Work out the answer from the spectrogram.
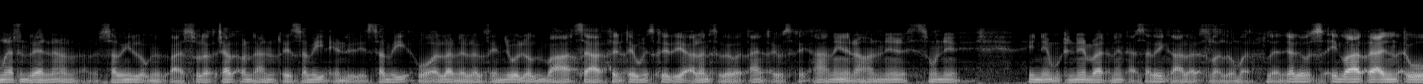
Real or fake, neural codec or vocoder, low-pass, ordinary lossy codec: fake; autoencoder, 22.05 kHz, a latent of 192 numbers a frame, VITS, trained on many speakers; 7.2 kHz; none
